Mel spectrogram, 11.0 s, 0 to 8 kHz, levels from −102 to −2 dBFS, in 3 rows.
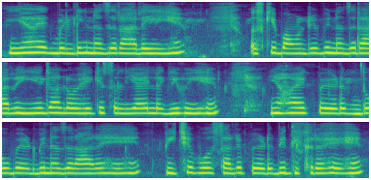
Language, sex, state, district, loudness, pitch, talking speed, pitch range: Hindi, female, Bihar, Saharsa, -11 LUFS, 265 Hz, 220 wpm, 260-275 Hz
